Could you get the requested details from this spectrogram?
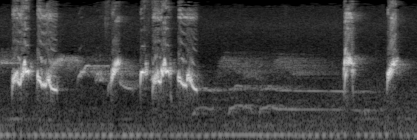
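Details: Brief red-whiskered bulbul 'ché' morning song phrase from a decoy bird calling wild birds. Rapid bright warbled notes, followed by a long thin falling whistle and two sharp chirps, with a low hum behind.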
